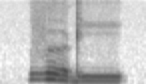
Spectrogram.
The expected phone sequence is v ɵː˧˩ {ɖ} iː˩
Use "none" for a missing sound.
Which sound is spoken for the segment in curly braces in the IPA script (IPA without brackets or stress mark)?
ɖ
